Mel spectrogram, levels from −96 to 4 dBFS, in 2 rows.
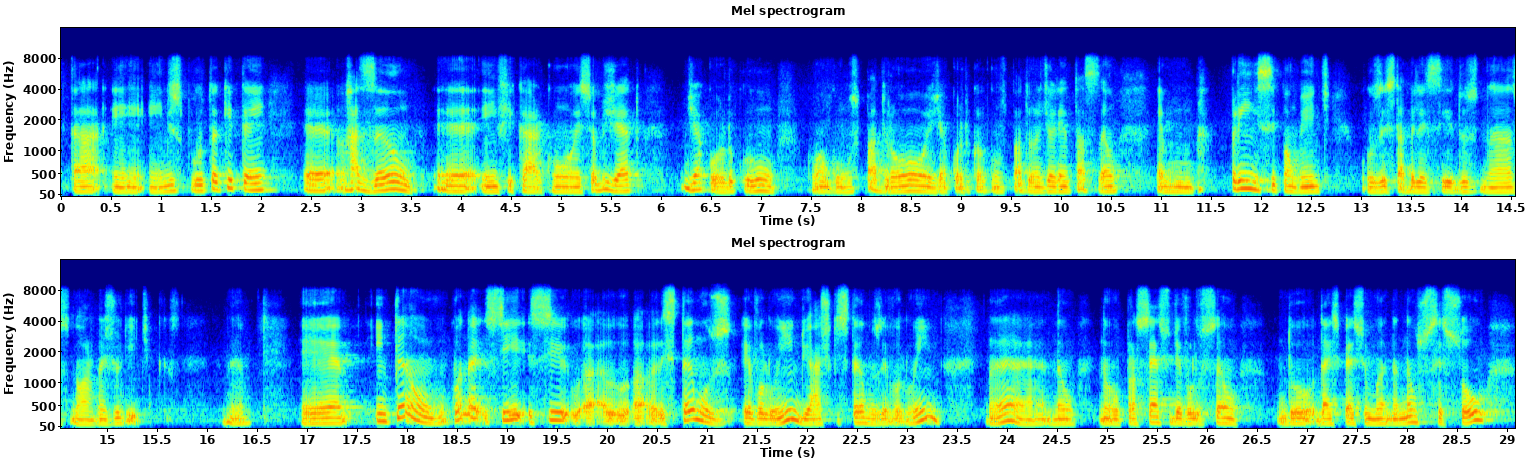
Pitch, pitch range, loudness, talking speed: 110 Hz, 105-130 Hz, -23 LUFS, 130 wpm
